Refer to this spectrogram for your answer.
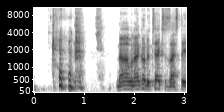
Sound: laughs

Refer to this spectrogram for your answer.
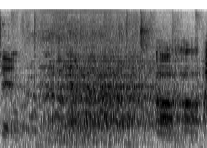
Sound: laughing

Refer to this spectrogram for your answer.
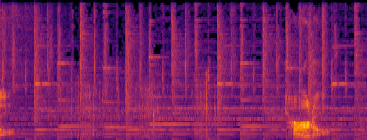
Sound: turtle munching

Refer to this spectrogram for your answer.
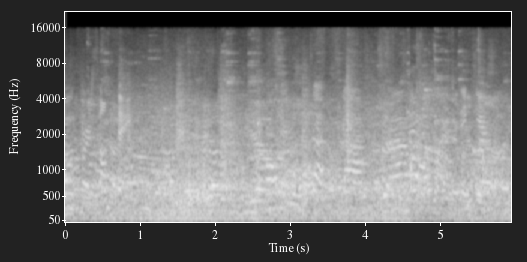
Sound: loud chattering and clinking of ceramic ware

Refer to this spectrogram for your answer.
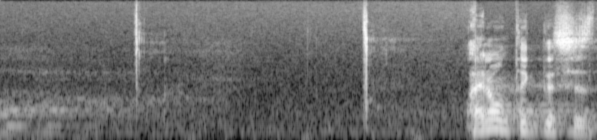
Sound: clicks tongue

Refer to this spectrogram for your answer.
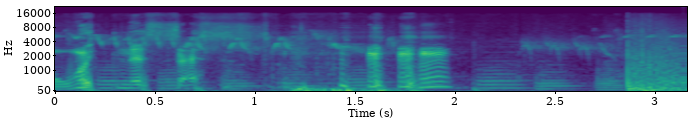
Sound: chuckling

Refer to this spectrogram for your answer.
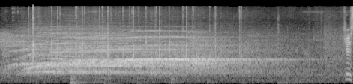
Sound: audience applauds

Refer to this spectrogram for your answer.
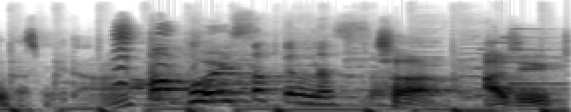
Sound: aww

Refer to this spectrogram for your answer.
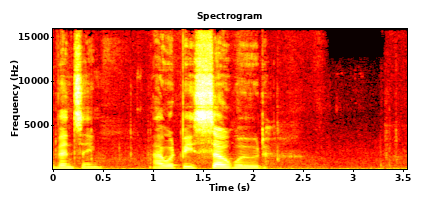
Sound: sarcastic

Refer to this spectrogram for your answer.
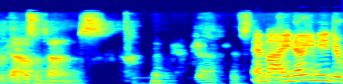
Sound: laugh

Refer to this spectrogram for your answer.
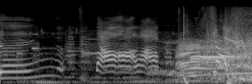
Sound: laughing

